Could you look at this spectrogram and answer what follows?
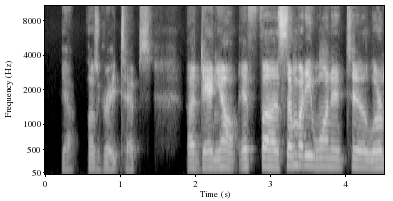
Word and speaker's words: Danielle: But essentially, most of my handles are just my name, Danielle. You can Google it, find me. is spelled, and it's Danielle, not Daniel. So Danielle.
